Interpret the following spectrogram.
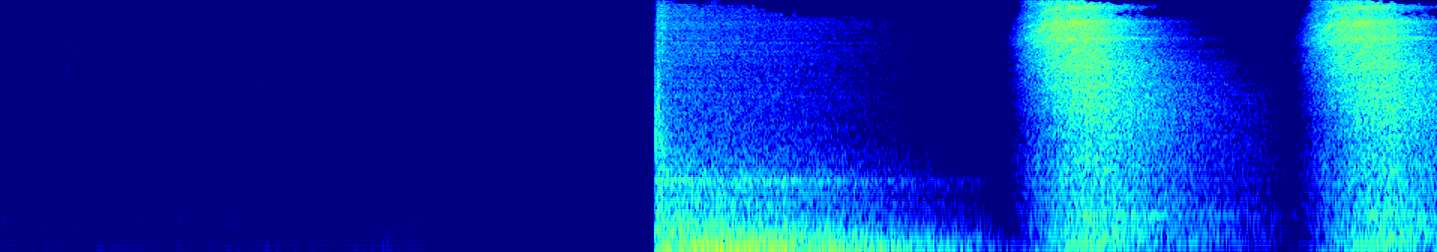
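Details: Near silence for about five seconds, then loud whooshing sound effects sweep in and repeat twice, with no animal voice anywhere.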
